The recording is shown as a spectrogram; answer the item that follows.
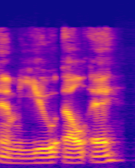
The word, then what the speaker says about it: mula: Moola is the root and that's either m o l a or sometimes it's spelled m u l a. Yeah. So mu la.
